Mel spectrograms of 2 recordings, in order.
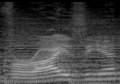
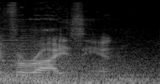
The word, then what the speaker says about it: Virizion: See, the way I pronounce it is, you know, the official way. Or what should be the official way. The way that the anime pronounces it. The anime said Verizion, so I say Verizion.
